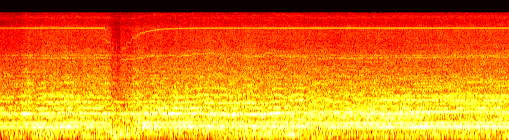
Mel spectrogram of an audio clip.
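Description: Tyres rumble over the track.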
